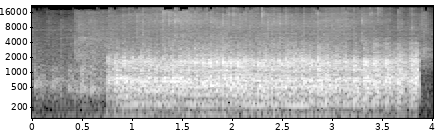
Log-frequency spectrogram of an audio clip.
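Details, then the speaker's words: 2007 Honda CBR600RR, 11k miles, with an insanely tight chain on a test ride: a few seconds of harsh rubbing and clanking. Owner suspects the chain tightness; not confirmed. "It does not sound good, but I took a risk, assuming that it's just the tightness of the chain."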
